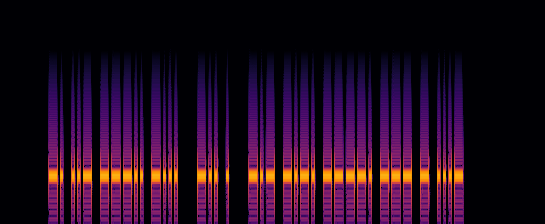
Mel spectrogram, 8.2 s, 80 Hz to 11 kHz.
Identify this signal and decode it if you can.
Morse code, heard as a keyed tone, about 28 wpm, 700 Hz. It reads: NU8B DE KC9OTV
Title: USA Callsign DE Callsign 28wpm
